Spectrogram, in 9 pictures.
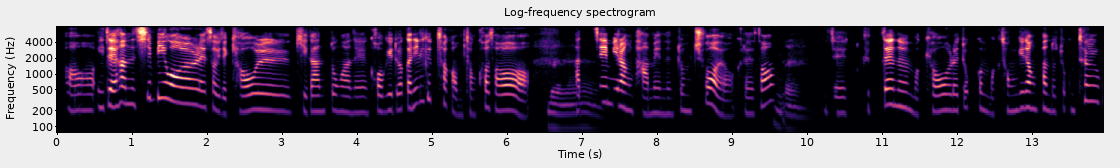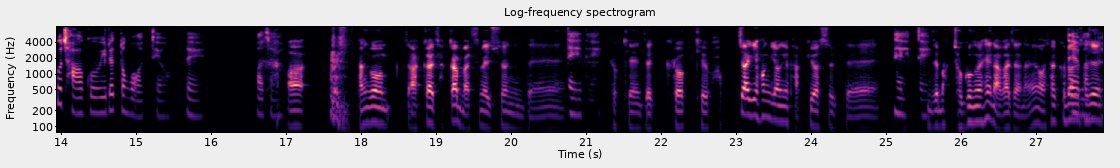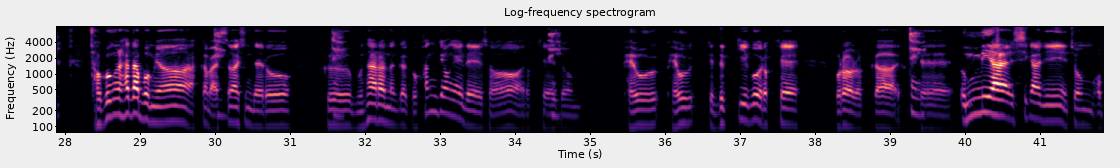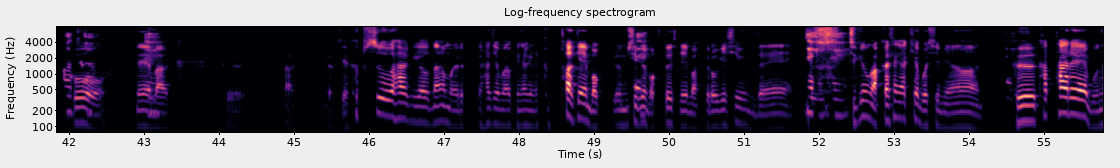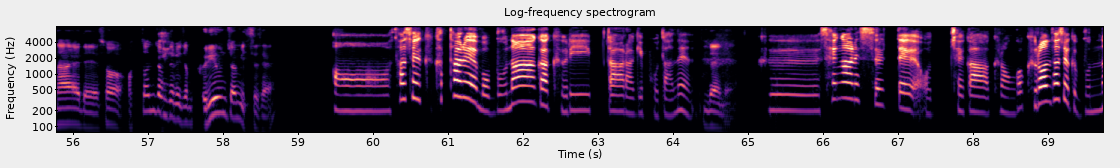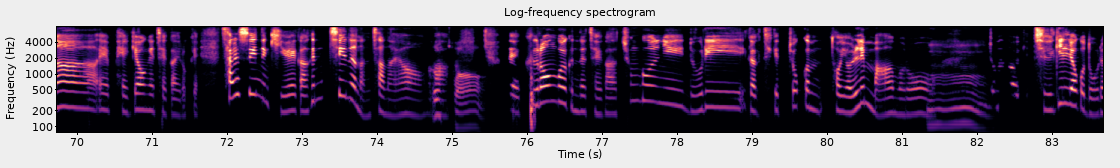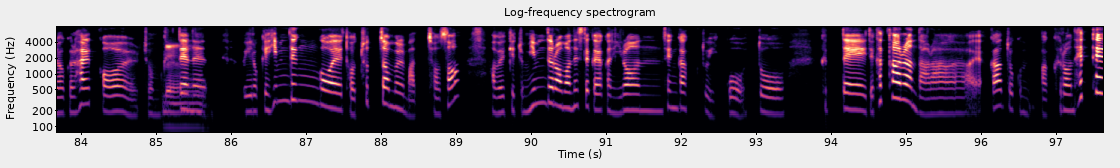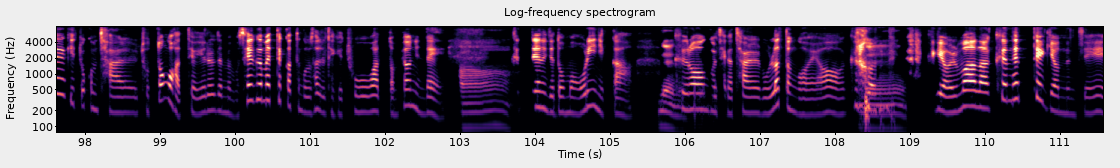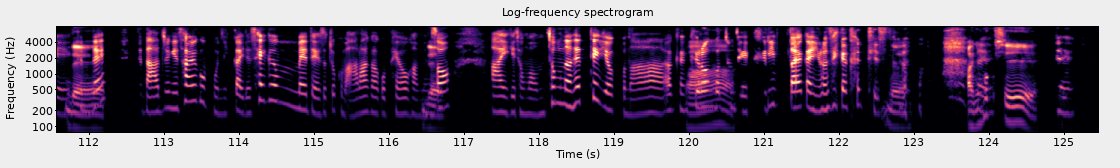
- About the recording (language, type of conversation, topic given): Korean, podcast, 갑자기 환경이 바뀌었을 때 어떻게 적응하셨나요?
- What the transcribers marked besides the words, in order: other background noise; throat clearing; "와서" said as "와카"; tapping; laughing while speaking: "그런"; laughing while speaking: "약간 이런 생각 할 때 있어요"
